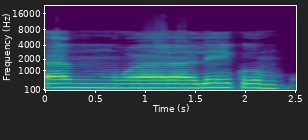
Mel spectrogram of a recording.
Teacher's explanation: ام والی میم کو ظاہر کر کے پڑھیں گے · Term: اظہار شفوی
